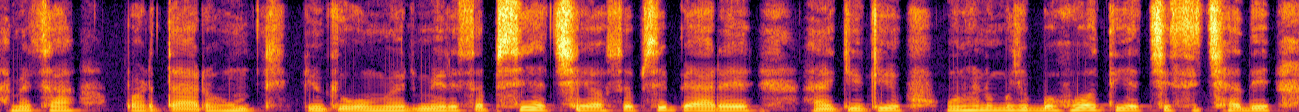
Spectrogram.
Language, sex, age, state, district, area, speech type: Hindi, male, 18-30, Uttar Pradesh, Varanasi, rural, spontaneous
